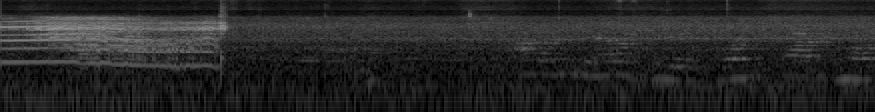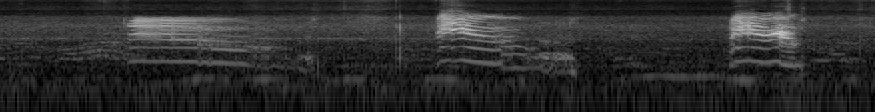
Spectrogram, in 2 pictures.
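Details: Indoor cat repeatedly meowing: a long falling meow, a pause, then three more calls close together, the last ones sharper and higher, over low background hum.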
